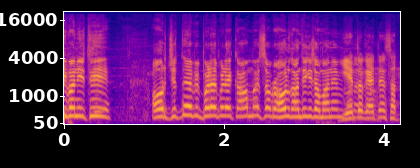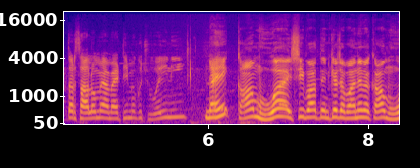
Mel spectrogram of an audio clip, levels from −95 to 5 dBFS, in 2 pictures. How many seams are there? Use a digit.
0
